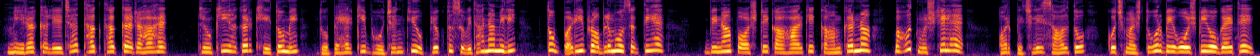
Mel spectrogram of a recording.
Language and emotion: Hindi, fearful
